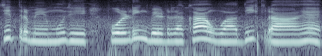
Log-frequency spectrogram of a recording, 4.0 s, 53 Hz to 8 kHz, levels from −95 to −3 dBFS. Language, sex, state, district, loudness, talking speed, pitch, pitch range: Hindi, female, Madhya Pradesh, Katni, -18 LUFS, 150 wpm, 210 Hz, 200-240 Hz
